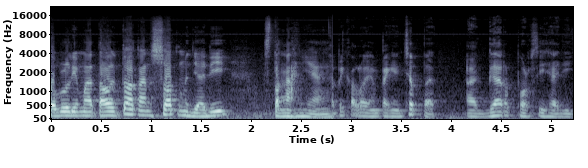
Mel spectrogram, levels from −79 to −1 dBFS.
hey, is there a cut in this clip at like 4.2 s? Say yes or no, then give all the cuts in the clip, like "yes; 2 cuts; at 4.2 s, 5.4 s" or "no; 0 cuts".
no; 1 cut; at 2.8 s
